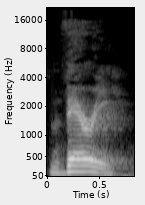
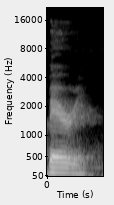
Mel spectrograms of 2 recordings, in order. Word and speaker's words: very: me explain to you it's very not berry okay let's just get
